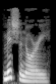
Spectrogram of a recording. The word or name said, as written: michinori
